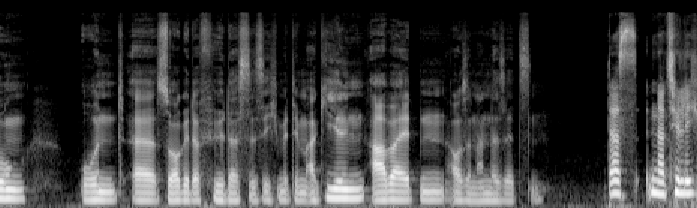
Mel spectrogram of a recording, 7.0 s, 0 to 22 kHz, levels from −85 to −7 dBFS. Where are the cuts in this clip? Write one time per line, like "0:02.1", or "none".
0:06.1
